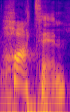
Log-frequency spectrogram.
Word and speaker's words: Houghton: Is that how you pronounce his name? Yeah. Houghton.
